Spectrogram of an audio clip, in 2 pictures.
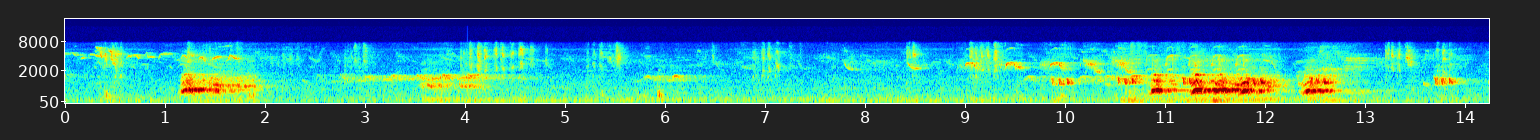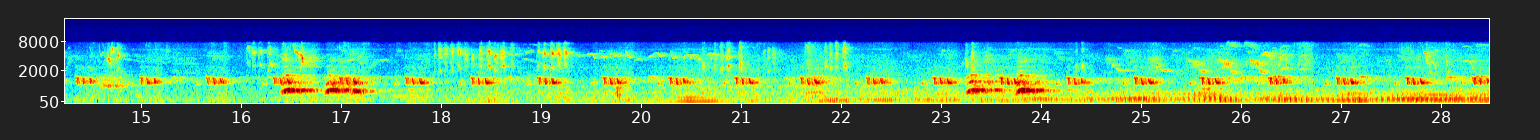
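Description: Birds calling: short, high chirps of sparrows, joined about halfway through by another bird repeating one note evenly about twice a second.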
